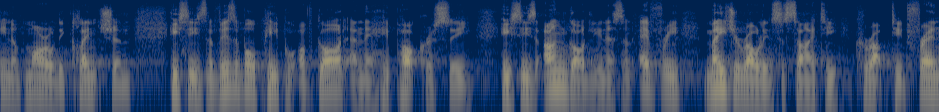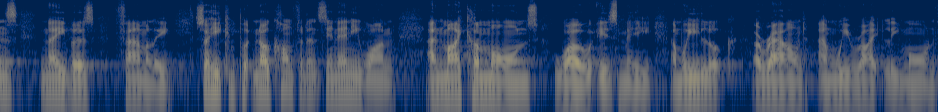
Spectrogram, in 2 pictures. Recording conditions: live audience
